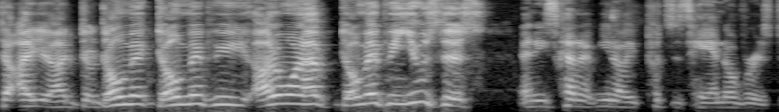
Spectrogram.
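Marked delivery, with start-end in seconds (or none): 0.0-3.7 high, loud, stuttering plea of a scared man; imitated frightened stammer, higher and louder; stammering threat. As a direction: stumble over the words, bluffing in fear. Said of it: "amusing and almost adorable in a very sad way".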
